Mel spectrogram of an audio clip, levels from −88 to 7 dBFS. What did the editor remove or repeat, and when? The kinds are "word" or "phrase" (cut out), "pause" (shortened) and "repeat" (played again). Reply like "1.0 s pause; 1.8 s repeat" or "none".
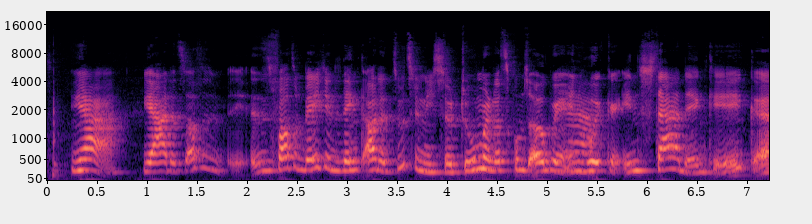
none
